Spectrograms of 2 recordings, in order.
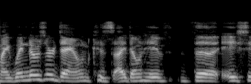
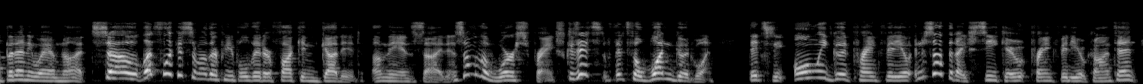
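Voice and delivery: normal talking voice

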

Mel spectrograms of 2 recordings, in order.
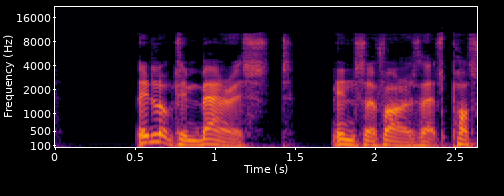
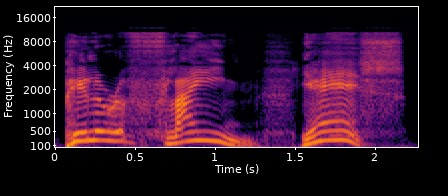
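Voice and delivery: high, slow dawning recall; sudden recognition; 12 semitones higher, much slower than usual. A narrator's reading. Tortoise god recalling his prophet, dawning recognition. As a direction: remember it with relish, high and slow.

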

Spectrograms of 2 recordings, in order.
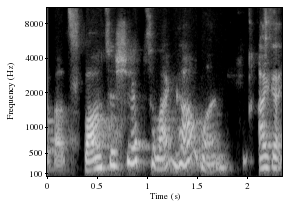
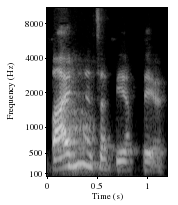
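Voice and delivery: normal talking voice

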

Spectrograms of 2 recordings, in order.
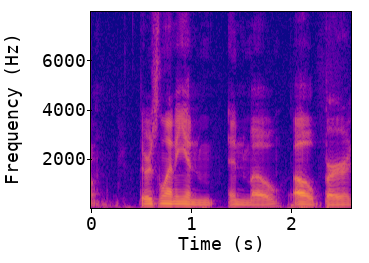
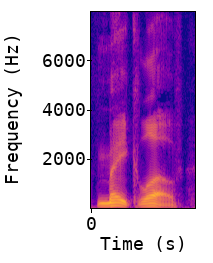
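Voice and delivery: slow, dopey cartoon dad; drawn-out goofy character voice; much slower than usual. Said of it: "I can do Goofy".

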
